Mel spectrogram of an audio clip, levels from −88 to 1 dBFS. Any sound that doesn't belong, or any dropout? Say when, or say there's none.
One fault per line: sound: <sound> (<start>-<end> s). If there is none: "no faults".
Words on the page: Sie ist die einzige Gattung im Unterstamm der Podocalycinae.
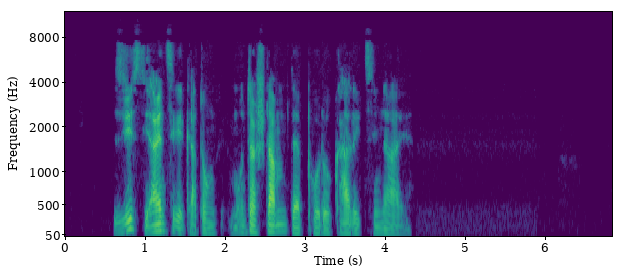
no faults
